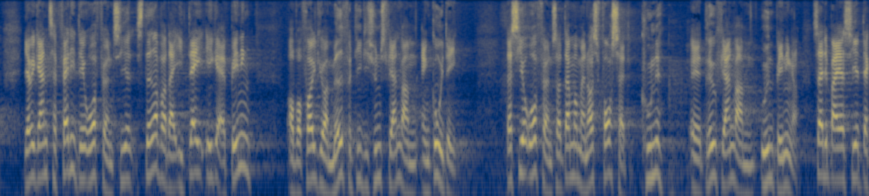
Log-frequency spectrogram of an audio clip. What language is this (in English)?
Danish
